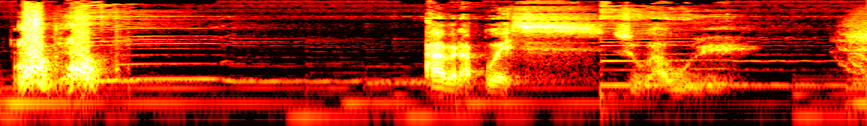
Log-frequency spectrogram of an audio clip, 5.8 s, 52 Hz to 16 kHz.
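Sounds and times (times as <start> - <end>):
dog barking: 0.0 - 0.8
speech: 2.9 - 5.0.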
